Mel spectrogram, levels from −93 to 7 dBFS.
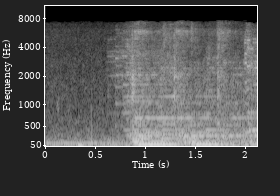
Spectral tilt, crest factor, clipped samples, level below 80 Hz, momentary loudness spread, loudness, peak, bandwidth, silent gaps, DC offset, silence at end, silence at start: -5 dB/octave; 14 dB; under 0.1%; -20 dBFS; 13 LU; -18 LUFS; -2 dBFS; 7.8 kHz; none; 0.7%; 0 s; 0 s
